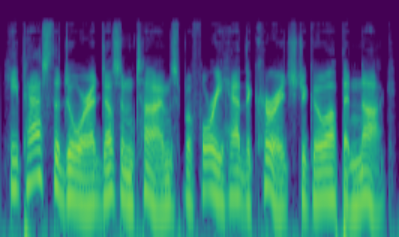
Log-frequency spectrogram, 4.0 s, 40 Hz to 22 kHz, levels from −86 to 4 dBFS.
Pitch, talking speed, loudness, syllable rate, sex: 115 Hz, 255 wpm, -17 LUFS, 6.2 syllables/s, male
